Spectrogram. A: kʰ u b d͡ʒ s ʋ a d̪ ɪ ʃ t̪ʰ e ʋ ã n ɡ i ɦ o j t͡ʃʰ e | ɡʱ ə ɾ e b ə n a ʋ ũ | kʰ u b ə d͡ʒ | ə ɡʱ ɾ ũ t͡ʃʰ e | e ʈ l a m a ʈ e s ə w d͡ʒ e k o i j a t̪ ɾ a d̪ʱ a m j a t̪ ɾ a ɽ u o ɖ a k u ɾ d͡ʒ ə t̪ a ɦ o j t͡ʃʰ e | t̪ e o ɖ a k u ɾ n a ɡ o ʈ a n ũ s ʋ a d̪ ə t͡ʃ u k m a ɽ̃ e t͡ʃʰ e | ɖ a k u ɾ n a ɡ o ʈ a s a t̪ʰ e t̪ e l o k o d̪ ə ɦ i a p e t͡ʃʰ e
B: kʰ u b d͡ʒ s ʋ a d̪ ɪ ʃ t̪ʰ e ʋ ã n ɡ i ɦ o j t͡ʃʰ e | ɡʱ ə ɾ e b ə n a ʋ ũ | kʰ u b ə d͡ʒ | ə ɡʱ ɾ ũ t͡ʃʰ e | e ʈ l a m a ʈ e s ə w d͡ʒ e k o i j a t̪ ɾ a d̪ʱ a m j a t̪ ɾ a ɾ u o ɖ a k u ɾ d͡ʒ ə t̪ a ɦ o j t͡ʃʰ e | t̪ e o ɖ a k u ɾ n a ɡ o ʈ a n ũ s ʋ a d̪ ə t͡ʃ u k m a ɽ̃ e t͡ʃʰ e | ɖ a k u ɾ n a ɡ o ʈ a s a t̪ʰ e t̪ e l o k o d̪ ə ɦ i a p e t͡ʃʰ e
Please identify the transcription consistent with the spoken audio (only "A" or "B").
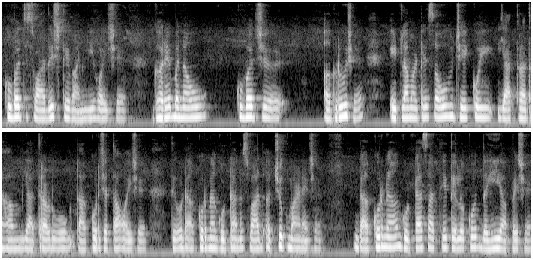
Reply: A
